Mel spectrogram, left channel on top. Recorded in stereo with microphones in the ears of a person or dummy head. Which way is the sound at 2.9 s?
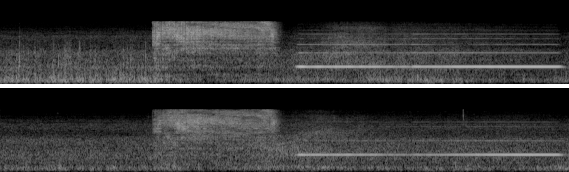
15° left (ahead or behind).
